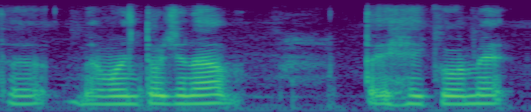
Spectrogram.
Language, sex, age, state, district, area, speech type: Kashmiri, male, 18-30, Jammu and Kashmir, Pulwama, rural, spontaneous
